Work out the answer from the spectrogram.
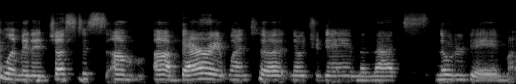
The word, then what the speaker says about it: Notre Dame: Justice Barrett went to Notre Dame, which I keep mispronouncing in the French way.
